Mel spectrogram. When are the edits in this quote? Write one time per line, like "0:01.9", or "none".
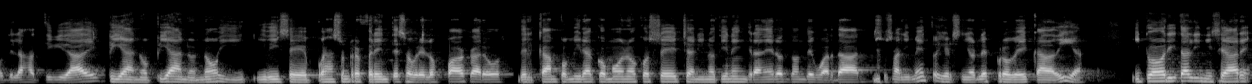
0:01.0
0:02.2
0:05.1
